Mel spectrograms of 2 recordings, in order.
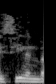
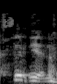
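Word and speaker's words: Siemian: I want to say Seaman, but I'm not going to be saying it right. Yeah, Simeon. There it is.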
